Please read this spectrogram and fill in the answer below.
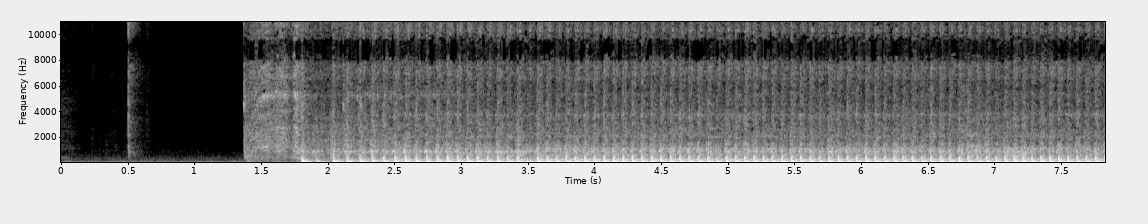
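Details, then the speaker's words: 2007 Honda 400EX that died when throttled, after carb work and swapping a 120 main jet for the 155; fires after a pause and settles into a steady, even low thump with no stumbling, running good. "much better all right guys just going to wrap this one up um so obviously we got the bike running good now"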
